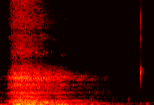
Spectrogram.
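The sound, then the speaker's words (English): One slow, deep breath is released in a long, airy exhale. It is strongest at the start and fades steadily over about a second and a half into near quiet. “important to just breathe it into my heart space and exhale”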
